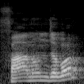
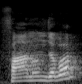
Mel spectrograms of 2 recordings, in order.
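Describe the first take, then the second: Both takes have the same delivery.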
